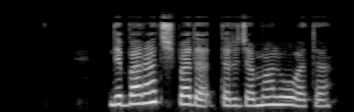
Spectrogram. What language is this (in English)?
Pashto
